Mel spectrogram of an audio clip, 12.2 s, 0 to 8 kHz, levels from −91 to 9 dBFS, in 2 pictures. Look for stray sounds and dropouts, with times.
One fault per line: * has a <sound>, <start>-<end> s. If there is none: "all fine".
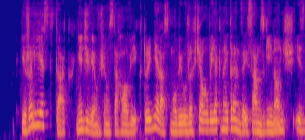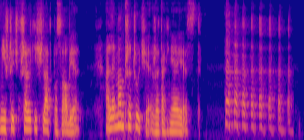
* has a laugh, 10.6-12.0 s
